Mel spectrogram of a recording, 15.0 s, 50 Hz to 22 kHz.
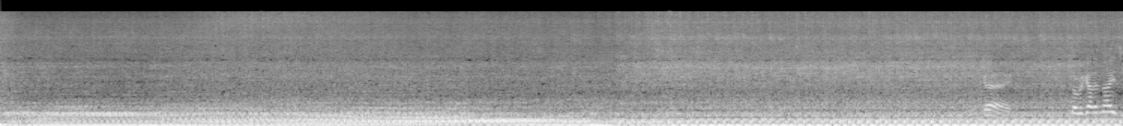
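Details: Jeep CJ5 freshly built engine with EFI, first start and break-in: catches easily and settles into a strong, even idle with light throttle blips, no knocking or ticking; oil pressure on temporary mechanical gauge a healthy 55–60.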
